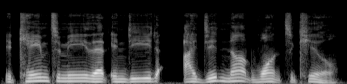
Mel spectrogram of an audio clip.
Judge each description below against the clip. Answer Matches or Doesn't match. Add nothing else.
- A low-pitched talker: Matches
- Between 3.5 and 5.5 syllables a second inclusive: Matches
